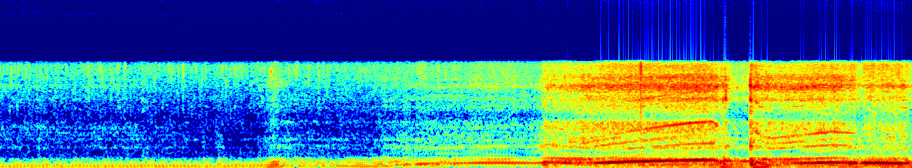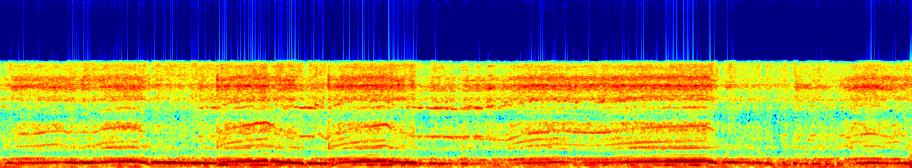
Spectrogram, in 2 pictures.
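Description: Caterham Seven's engine heard from the open cockpit. It runs low and steady at first, then from about five seconds in revs hard, its pitch rising and falling again and again as the car is driven through the gears.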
